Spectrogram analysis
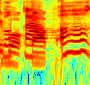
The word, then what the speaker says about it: Bocup: ee ejaannya dulu Teh jadi penginnya sih dipanggilnya bokap teh Oh Bokap Bukan bocup gitu oh salah bokap oke ya kalau orang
